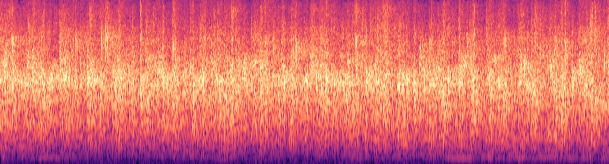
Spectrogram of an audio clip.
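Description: An audience applauding steadily: many hands clapping at once, at an even level throughout.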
